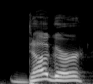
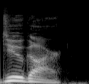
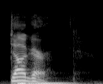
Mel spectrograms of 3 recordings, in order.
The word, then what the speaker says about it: Duggar: the pronunciation for joshua duggar rhymes with hugger before i pronounced it dugar who knew anyway you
